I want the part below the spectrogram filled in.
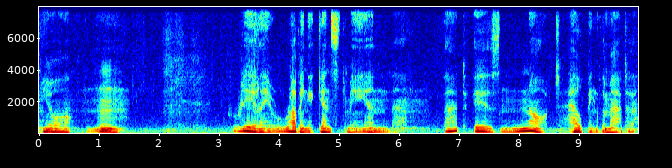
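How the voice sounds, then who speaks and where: A man voicing a possessive, predatory male vampire in an ASMR roleplay, teasing and intimate, with low, purring chuckles and sudden whispers. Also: sing-song, creaky, slight background noise, heavily acted. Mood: teasing, menacing. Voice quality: low, slow, purring delivery with soft chuckles.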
